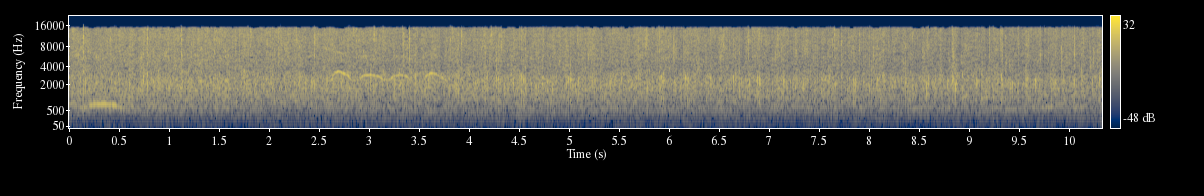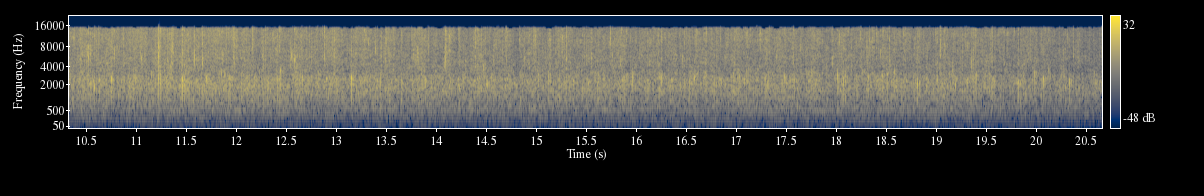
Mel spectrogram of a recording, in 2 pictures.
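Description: A crowd applauding steadily, with a few cheers in the first few seconds.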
